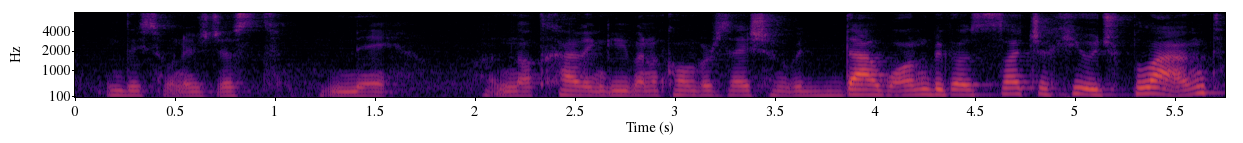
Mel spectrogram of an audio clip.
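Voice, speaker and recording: Speaking at a fairly slow pace with a Russian accent, the voice shows ordinary pitch variation. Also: woman. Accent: Russian Eastern European. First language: Latvian. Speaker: orchid collector. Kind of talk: casual vlog. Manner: casual with fillers.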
